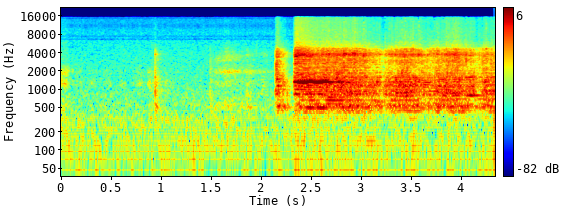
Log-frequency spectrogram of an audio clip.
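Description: A click, then about two seconds in the radio built into a plush pillow switches on and plays loudly through its small speaker, with a thin sound lacking bass and top.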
